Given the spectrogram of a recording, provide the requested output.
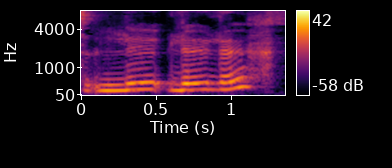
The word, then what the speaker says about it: Löyly: It's a Finnish word, and I've been trying to pronounce it. So it's Löyly.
